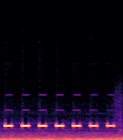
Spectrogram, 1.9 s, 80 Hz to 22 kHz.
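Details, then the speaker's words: Nissan 350Z with 48,111 miles: steady high-pitched beeps about four a second over a quiet cabin as the backup parking sensors warn continuously. "okay backup sensors are going crazy"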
